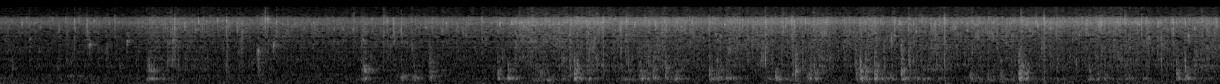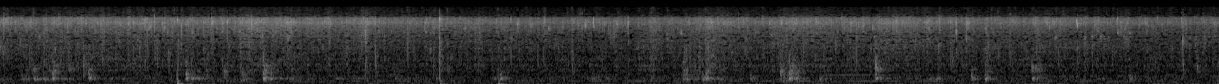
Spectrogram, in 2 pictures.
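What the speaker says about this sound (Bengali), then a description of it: "এবার আলুতে একটু তেল দিয়ে দিই, দিয়ে আলুগুলো একটু ভেজে নিই।" Continuous moderate frying sizzle of potatoes and carrots in oil, with soft scraping and stirring sounds recurring throughout, no talking.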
